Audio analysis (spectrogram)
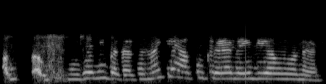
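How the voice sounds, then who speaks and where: A woman's voice: high-pitched, brisk, dry recording, lightly acted. A woman playing a worried, apologetic tenant, speaking in a hesitant, placating way in a staged phone call drama. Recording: narrow tinny phone line.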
